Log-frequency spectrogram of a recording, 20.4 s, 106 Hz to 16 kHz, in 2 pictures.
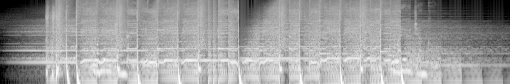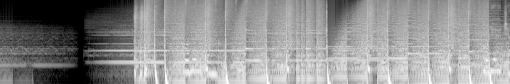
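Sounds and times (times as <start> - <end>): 
energetic future bass logo music: 1.0 - 8.8, 12.9 - 20.3.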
